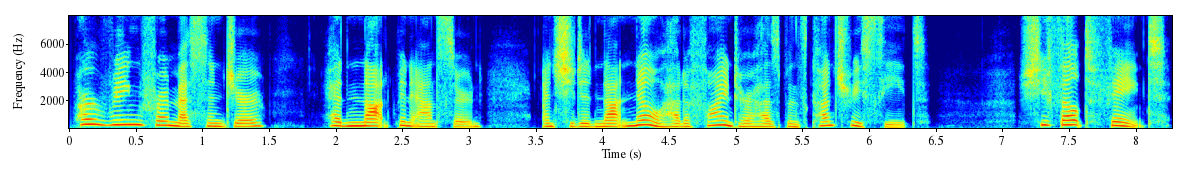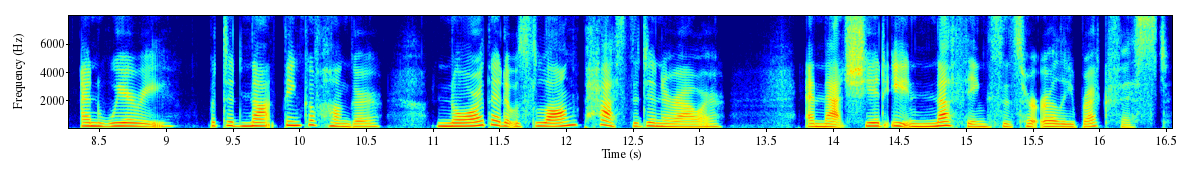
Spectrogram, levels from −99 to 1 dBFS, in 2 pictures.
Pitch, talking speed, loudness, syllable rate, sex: 230 Hz, 185 wpm, -19 LUFS, 4.8 syllables/s, female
